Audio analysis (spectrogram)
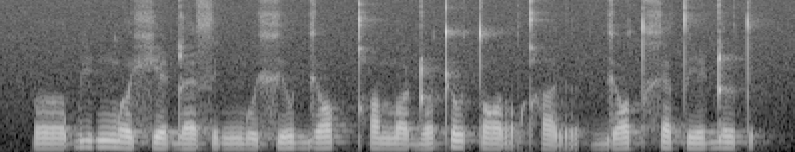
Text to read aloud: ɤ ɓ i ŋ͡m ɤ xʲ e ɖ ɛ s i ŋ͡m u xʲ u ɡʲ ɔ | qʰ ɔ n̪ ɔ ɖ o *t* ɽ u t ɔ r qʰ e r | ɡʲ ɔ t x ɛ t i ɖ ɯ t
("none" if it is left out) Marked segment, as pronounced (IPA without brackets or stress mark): t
